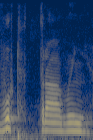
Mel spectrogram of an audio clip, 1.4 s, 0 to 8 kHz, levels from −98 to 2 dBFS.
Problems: none marked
